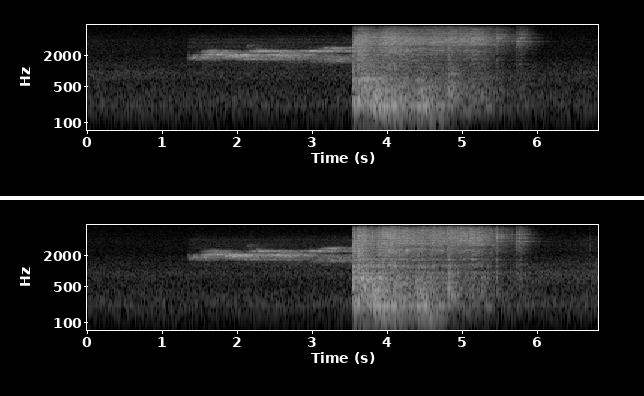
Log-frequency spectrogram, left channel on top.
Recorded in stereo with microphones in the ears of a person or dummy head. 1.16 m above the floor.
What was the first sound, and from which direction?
A bird, 40° left (ahead or behind).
